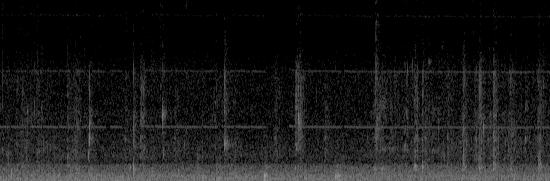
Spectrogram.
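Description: Close-up eating and drinking mouth sounds: chewing, with scattered small clicks and smacks and sips through a straw, over a steady low hum. The clicks come thicker in the last few seconds.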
